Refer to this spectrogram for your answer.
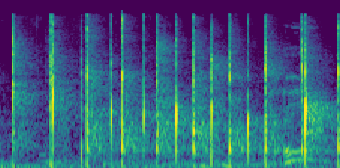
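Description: During a livestream, a single person claps about a dozen times in a quick, steady rhythm, each clap sharp, bright and fairly loud, with brief gaps between them.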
